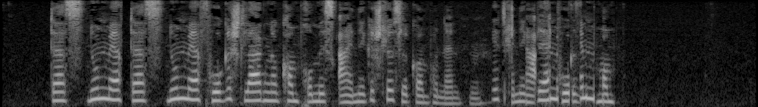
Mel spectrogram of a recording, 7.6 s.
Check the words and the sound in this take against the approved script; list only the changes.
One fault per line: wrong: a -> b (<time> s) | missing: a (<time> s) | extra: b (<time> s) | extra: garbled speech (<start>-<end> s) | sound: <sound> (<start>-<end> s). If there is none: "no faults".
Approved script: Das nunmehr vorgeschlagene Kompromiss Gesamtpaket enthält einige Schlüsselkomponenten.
extra: das nunmehr (1.3 s)
missing: Gesamtpaket enthält (3.4 s)
extra: garbled speech (4.9-6.2 s)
